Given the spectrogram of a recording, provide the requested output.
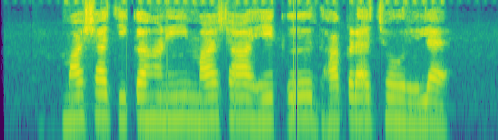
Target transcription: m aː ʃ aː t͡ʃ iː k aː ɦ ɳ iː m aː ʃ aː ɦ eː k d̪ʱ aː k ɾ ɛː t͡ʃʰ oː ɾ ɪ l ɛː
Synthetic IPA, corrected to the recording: m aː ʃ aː t͡ʃ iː k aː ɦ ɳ iː m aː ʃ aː ɦ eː k d̪ʱ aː k ɽ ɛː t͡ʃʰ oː ɾ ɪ l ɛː

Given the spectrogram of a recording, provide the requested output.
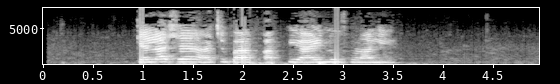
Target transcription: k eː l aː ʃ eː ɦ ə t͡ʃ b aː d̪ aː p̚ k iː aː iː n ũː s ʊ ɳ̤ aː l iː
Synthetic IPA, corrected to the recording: k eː l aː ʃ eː ɦ ə t͡ʃ b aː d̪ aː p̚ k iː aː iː n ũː s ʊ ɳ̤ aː l iː

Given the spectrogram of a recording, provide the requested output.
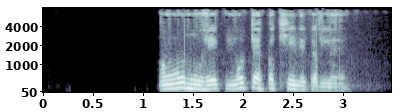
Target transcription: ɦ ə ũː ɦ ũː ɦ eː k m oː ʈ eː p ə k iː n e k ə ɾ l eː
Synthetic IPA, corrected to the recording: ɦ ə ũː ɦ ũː ɦ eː k m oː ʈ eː p ə kʰ iː n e k ə ɾ l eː

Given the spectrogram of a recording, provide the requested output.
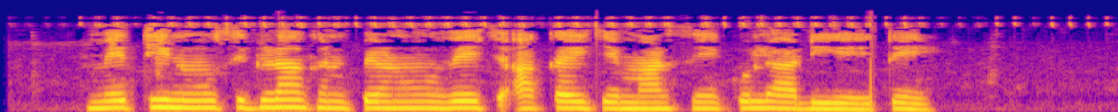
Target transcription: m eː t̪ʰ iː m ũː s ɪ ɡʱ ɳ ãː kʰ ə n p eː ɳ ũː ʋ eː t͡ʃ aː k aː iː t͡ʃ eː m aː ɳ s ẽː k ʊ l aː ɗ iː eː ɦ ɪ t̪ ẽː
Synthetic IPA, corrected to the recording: m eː t̪ʰ iː n ũː s ɪ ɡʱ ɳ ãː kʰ ə n p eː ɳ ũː ʋ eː t͡ʃ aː k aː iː t͡ʃ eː m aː ɳ s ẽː k ʊ l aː ɗ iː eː ɦ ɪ t̪ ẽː

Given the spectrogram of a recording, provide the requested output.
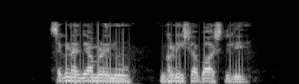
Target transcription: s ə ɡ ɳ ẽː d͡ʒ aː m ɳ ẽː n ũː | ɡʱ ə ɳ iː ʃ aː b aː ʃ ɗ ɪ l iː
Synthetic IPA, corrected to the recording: s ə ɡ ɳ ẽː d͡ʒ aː m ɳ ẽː n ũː | ɡʱ ə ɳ iː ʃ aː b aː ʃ ɗ ɪ l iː

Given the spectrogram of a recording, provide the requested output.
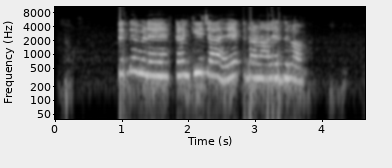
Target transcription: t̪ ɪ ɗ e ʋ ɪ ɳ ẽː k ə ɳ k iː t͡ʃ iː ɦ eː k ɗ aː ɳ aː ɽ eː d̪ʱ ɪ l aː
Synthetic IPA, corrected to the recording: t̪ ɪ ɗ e ʋ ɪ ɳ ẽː k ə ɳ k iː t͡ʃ aː ɦ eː k ɗ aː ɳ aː l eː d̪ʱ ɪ l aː

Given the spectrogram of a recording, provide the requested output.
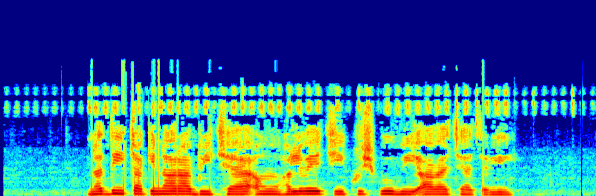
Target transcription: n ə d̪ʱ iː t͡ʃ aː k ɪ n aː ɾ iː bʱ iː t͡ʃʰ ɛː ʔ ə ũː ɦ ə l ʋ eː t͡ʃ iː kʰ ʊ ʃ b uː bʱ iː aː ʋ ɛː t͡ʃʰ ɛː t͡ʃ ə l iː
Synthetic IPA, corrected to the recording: n ə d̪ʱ iː t͡ʃ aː k ɪ n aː ɾ aː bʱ iː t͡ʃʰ ɛː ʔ ə ũː ɦ ə l ʋ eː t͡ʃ iː kʰ ʊ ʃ b uː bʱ iː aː ʋ ɛː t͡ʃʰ ɛː t͡ʃ ə l iː

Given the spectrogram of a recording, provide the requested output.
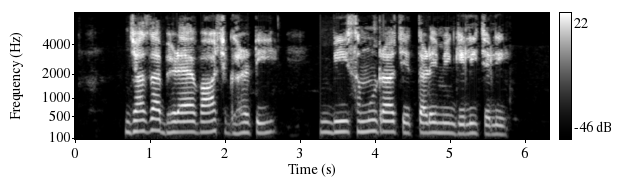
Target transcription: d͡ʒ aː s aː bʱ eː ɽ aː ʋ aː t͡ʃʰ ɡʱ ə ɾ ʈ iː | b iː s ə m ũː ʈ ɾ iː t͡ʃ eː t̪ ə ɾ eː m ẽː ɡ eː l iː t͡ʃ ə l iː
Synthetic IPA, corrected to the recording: d͡ʒ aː z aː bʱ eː ɽ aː ʋ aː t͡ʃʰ ɡʱ ə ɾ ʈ iː | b iː s ə m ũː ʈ ɾ aː t͡ʃ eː t̪ ə ɽ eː m ẽː ɡ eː l iː t͡ʃ ə l iː

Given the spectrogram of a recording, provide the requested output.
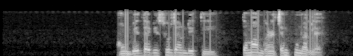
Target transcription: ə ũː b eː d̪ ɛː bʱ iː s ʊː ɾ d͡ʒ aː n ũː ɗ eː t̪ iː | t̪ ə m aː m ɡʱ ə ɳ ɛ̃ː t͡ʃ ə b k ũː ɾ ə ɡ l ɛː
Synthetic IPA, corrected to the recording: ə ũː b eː d̪ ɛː bʱ iː s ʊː ɾ d͡ʒ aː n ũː ɗ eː t̪ iː | t̪ ə m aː m ɡʱ ə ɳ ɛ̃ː t͡ʃ ə m k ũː l ə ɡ l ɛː

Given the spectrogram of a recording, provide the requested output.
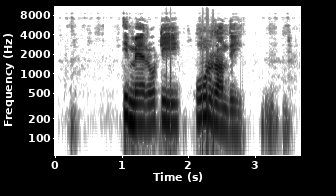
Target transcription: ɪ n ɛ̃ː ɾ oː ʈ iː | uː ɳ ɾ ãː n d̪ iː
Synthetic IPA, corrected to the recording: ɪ m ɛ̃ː ɾ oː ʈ iː | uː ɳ ɾ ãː n d̪ iː

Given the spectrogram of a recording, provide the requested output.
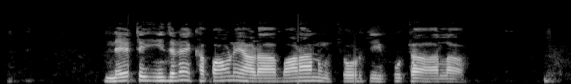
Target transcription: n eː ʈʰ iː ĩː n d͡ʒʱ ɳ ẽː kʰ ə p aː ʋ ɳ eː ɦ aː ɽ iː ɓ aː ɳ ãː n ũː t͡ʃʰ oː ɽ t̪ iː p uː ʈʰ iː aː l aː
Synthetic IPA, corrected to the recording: n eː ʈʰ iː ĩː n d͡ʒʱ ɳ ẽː kʰ ə p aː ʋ ɳ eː ɦ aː ɽ aː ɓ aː ɳ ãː n ũː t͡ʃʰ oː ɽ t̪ iː p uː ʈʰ aː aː l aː

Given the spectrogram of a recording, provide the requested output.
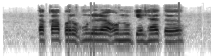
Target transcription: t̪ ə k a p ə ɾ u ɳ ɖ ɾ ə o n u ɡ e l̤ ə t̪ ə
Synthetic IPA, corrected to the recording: t̪ ə k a p ə ɾ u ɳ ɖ ɾ a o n u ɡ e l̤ a t̪ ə

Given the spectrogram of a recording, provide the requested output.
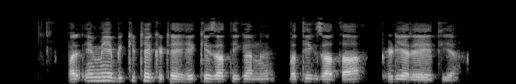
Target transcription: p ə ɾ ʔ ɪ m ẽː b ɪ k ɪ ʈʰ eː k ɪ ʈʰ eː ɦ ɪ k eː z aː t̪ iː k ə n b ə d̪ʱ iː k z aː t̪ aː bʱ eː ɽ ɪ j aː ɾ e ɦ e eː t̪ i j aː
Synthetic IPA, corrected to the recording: p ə ɾ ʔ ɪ m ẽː b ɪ k ɪ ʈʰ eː k ɪ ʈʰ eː ɦ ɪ k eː z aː t̪ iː k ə n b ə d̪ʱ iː k z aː t̪ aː bʱ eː ɽ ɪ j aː ɾ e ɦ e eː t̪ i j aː

